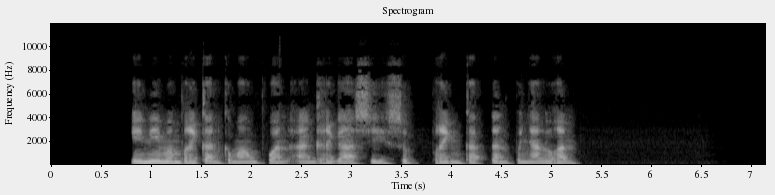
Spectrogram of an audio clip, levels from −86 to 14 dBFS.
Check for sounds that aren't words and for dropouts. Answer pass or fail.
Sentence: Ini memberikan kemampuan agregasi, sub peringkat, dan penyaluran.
pass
